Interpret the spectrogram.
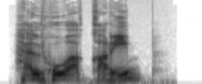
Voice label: is it near arabic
